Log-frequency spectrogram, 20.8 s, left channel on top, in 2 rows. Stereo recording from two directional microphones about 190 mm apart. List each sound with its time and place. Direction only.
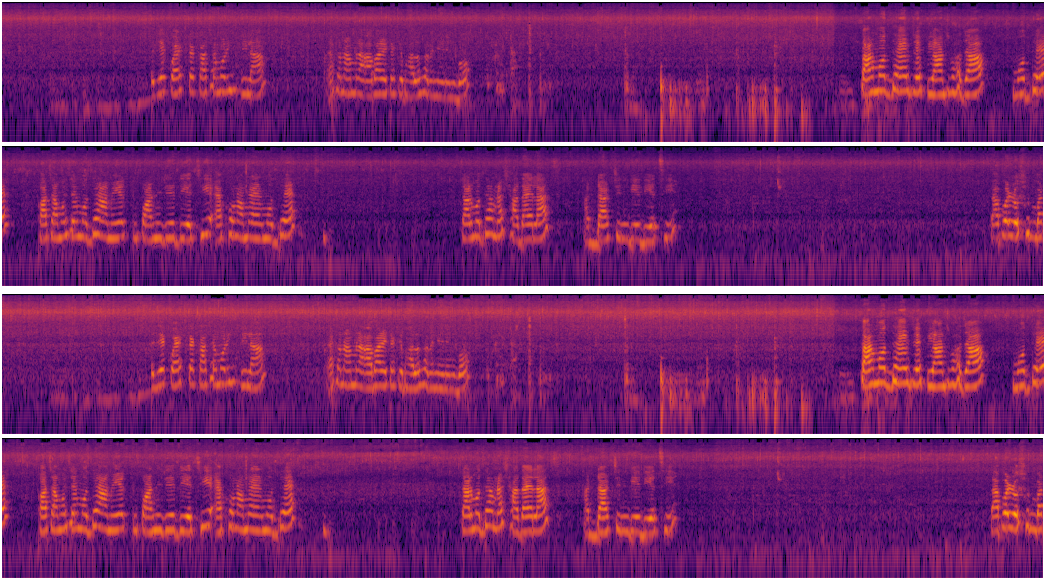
1.5 s speech: 20° right (ahead or behind)
8.5 s speech: 15° right (ahead or behind)
15.0 s speech: 25° right (ahead or behind)
20.3 s frying: 35° right (ahead or behind)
